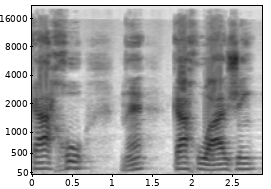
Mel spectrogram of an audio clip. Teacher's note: É sempre o R aqui, ó, na garganta com o som do nosso dois Rs, né? Carro, né? Carruagem, né?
